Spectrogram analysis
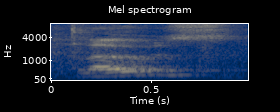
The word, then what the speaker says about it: clothes: So the word months and the word close are quite reasonably pronounced as white and broad, so we don't have that. So the words months and close can be pronounced in that way.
